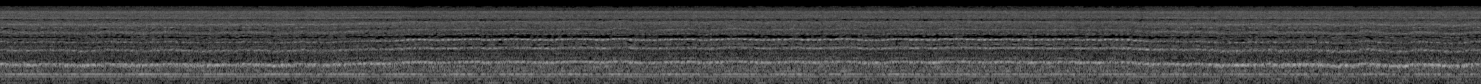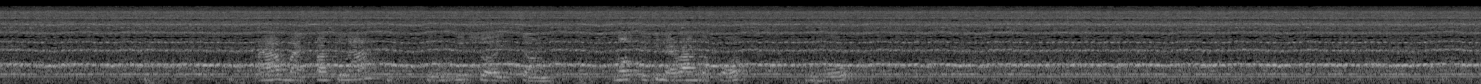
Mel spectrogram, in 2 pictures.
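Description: An electric stand mixer whirs steadily, its pitch dropping a little partway through.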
